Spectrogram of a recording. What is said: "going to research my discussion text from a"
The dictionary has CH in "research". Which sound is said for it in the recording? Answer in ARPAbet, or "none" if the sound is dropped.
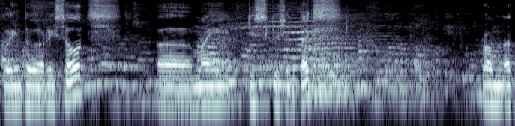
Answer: S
